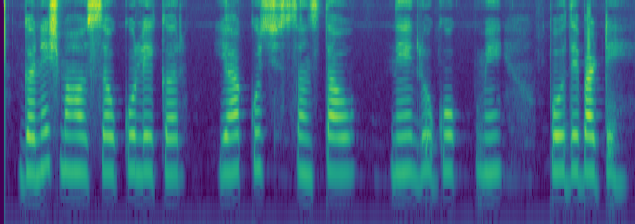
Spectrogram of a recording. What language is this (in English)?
Hindi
